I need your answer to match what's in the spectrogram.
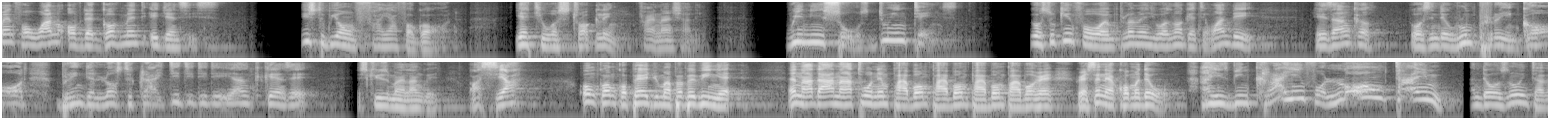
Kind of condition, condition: setting, large echoing room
